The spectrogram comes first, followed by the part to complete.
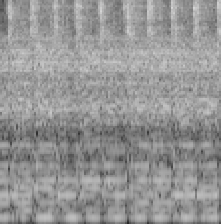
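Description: Electric guitar picking the same octave shape over and over at a fast, even rate, the in-between strings muted, as in the song's octave riff.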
